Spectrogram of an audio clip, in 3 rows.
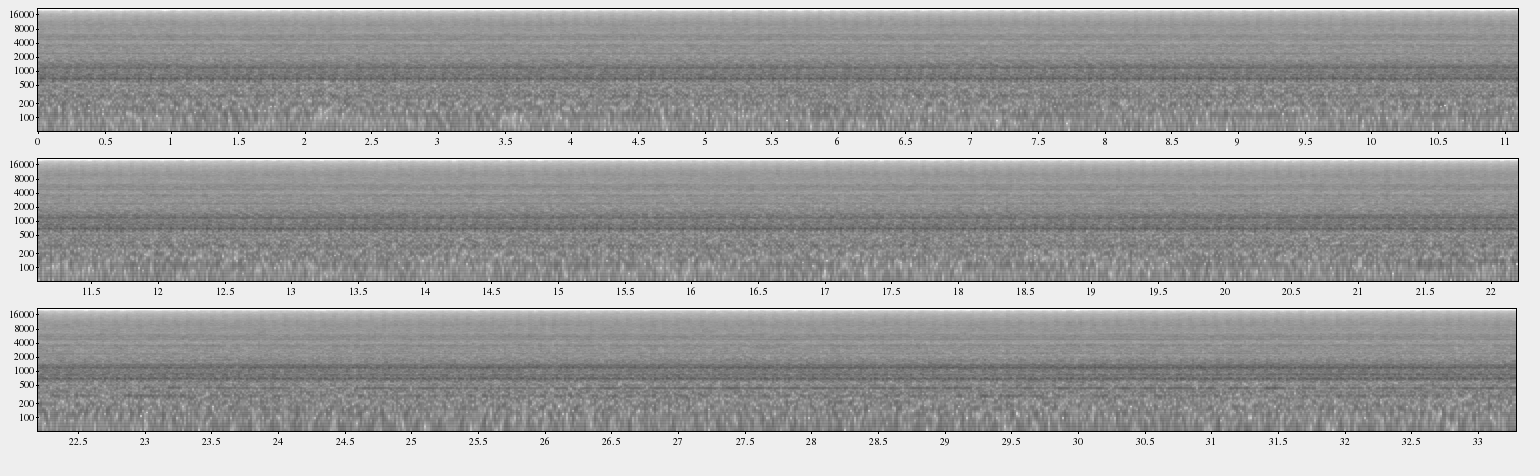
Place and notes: Flughafenstraße, Lemwerder, Germany - Old marine diesel engine
40-year old marine diesel engine, recorded in engine room at different regimes
Vieux moteur diesel marine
